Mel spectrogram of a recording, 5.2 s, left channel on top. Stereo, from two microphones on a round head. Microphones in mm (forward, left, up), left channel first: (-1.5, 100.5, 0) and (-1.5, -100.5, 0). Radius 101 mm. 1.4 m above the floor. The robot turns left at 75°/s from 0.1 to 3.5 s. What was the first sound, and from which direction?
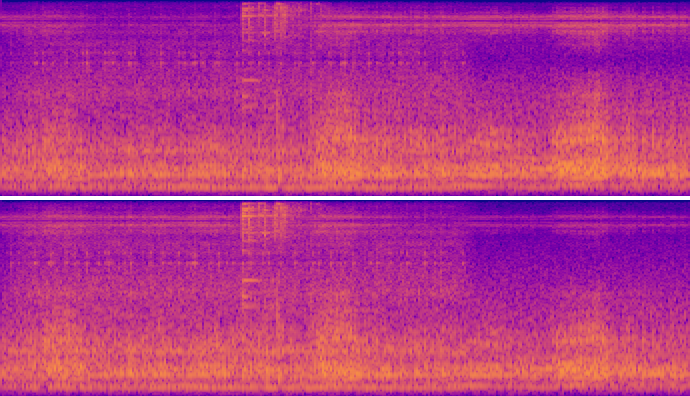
An engine running, straight ahead.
